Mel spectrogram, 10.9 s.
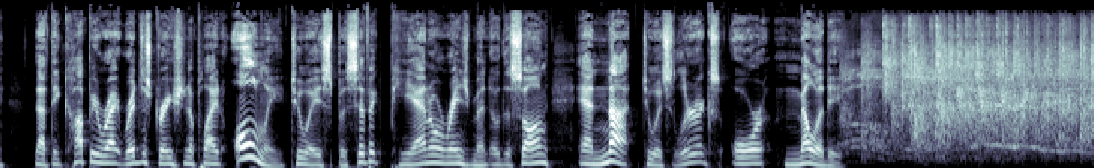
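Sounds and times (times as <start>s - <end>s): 
speech: 0.4s - 9.0s
crowd applause: 8.4s - 10.9s.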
